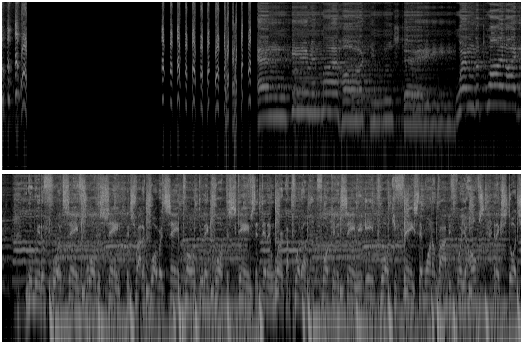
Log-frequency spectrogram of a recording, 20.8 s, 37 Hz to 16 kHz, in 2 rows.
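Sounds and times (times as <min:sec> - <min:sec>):
rhythmic turntable scratches: 0:03.2 - 0:05.0, 0:10.9 - 0:20.7
hip-hop music track: 0:10.6 - 0:20.7
speech: 0:10.9 - 0:20.7.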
